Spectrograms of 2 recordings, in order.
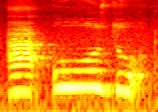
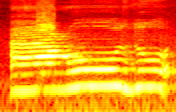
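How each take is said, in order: First: Both consonant sounds are plain glottal stops. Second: The second consonant is a throaty ain sound. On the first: The speaker calls it wrong. "Jangan sampai a'udzu. Nah, itu berarti sama-sama hamzah" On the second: The speaker calls it right. "pun bisa a'udzu. Nah, yang kedua adalah ain"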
